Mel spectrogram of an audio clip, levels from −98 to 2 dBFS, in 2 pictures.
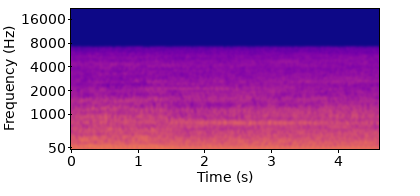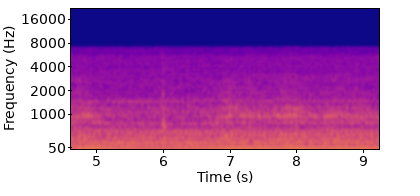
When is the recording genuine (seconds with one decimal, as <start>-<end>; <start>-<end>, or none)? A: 0.4-2.1; 3.7-7.2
